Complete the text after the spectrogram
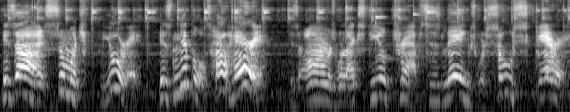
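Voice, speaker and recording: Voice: medium pitch, lively intonation, measured pace, few pauses, fairly bright tone, low-quality recording. A performer voicing a brash, crude martial arts buddy character, reading comic verse in a mock-dramatic, theatrical way. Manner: mock-dramatic storytelling, irreverent. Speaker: comedy show host character. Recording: music behind the voice.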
